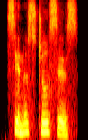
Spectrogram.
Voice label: "Synostosis", Indian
